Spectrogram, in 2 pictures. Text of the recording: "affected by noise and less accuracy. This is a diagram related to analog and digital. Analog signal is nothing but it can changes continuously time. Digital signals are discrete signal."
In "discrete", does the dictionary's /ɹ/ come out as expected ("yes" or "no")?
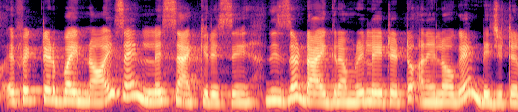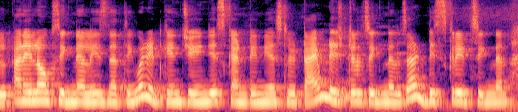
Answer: yes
